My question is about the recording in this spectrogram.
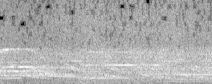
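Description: Several wailing sirens overlapping, their pitches sweeping downward again and again, over a steady rush of flood water pouring down the stairs of the ride's subway-station set.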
